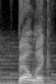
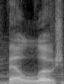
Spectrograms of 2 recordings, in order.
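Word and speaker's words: Belloq: villain is of course Bellic though I think maybe the confusion came from at one point in the movie Salah mispronounces his name Bell Lo and in the MC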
